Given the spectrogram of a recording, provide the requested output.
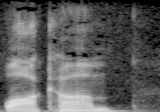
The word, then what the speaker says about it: Wacom: Wacom is pronounced Wacom, and is derived from the Japanese symbol for harmony, wa, and the first syllable of computer, kum.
